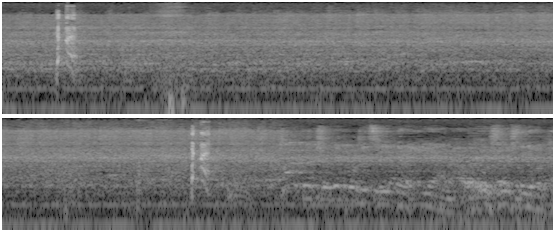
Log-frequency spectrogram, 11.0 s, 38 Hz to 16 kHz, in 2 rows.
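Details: Baby hiccups, recorded 23 Feb 2023: two brief, abrupt hiccups several seconds apart, with soft room noise and faint background voices.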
